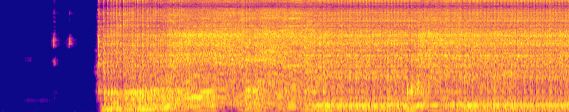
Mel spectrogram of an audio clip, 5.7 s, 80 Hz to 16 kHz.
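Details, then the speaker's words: Husqvarna 66 chainsaw after fixing a no-start where the crankcase impulse signal wasn't driving the fuel pump: catches after a couple of pulls and holds a crisp, steady buzz through throttle blips, running healthy. "Heat. Heat. She's a runner."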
